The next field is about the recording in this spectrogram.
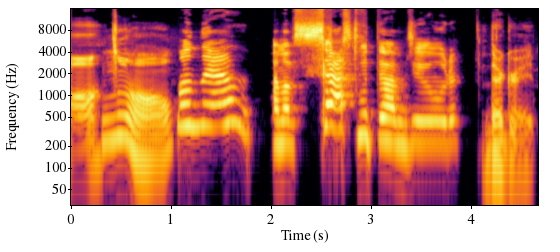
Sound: voice muffled

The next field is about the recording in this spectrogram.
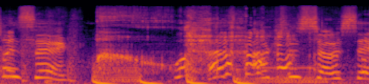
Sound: makes explosion sound; laughs

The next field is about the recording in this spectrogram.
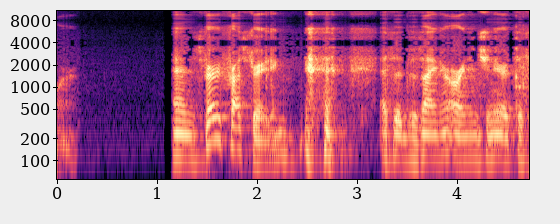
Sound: laugh

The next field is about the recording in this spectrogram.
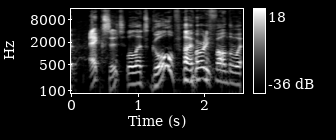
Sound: record scratches

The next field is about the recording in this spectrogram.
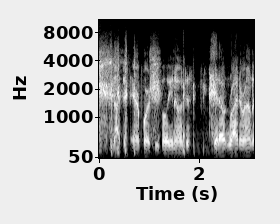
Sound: laughs

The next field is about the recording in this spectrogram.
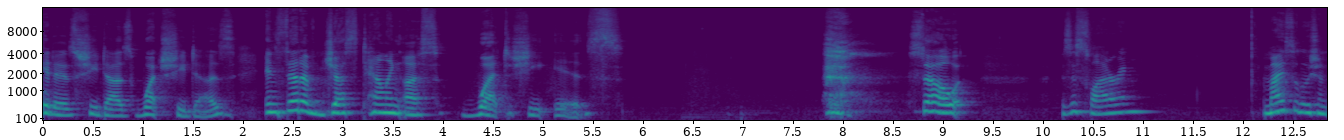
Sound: sigh

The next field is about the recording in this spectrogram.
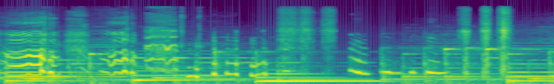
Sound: sobbing

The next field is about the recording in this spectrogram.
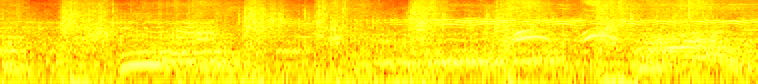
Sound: growling; crow squawks

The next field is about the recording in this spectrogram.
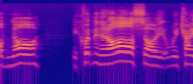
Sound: none

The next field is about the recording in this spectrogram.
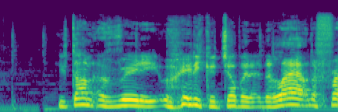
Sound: laughs

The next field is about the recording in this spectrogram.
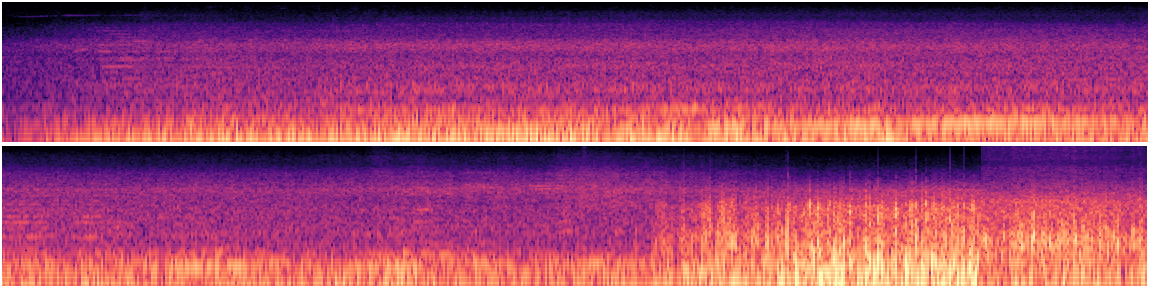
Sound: traffic sounds

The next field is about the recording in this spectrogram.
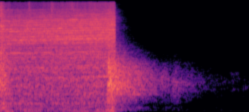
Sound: sound of a gun

